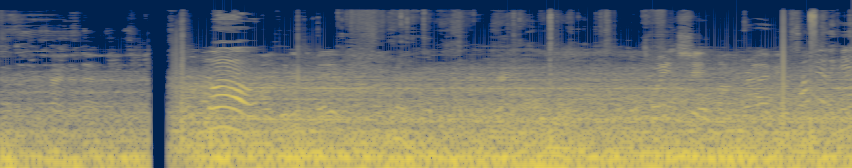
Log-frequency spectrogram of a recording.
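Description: Steady low road rumble inside a moving car's cabin at highway speed, from tyres and engine. It drops out to silence for a moment about a second and a half in, then carries on steadily.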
